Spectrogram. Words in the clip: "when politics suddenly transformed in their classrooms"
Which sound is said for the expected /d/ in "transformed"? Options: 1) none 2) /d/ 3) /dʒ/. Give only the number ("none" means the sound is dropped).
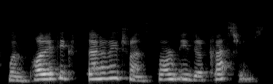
1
